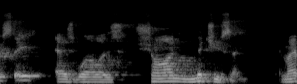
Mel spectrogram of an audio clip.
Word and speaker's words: Mitchuson: currently at Murray State as well as Sean mitchison am i pronouncing that correctly Sean that is correct there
